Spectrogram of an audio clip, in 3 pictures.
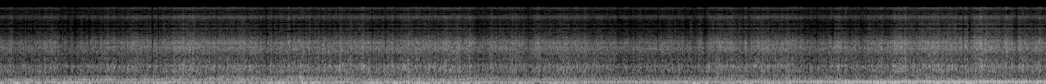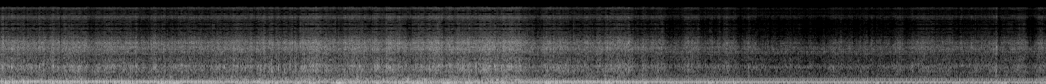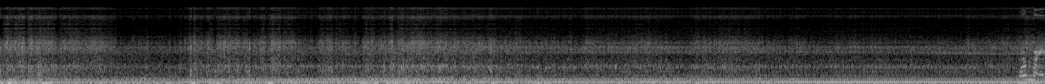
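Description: Motorcycle engine running steadily at road speed, mixed with wind and road noise on the rider's camera. The engine note is strongest in the middle and eases off a little in the last third.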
